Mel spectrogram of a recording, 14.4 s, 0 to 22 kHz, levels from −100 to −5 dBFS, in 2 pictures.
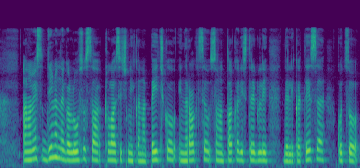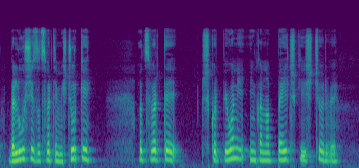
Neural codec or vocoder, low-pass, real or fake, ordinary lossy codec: none; 10.8 kHz; real; none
